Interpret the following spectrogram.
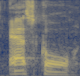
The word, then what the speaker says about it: Askoll: I'm going to let you pronounce their name. What's the name? ASKOLL A S K O L L Is your Italian getting better now that you've done this?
